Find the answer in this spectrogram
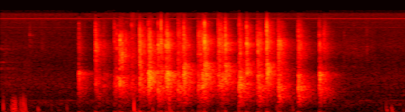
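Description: Audience applauding: a short round of clapping that starts about a second in and dies away about a second before the end.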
